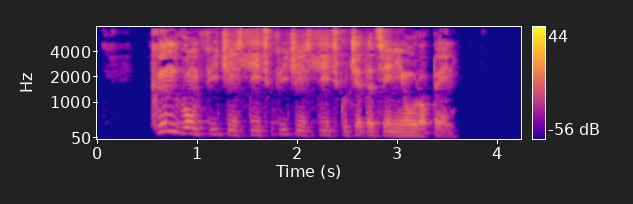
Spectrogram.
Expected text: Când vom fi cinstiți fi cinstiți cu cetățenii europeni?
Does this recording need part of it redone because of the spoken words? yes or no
no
